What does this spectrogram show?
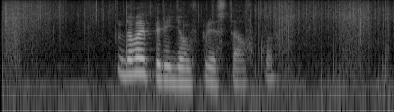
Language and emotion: Russian, neutral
